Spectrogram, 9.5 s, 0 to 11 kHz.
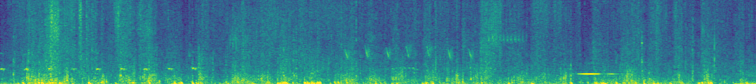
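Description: Horse hooves clip-clop steadily in the Red Dead Redemption 2 video game, a fairly faint, rhythmic walking gait over a dense, noisy outdoor background.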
